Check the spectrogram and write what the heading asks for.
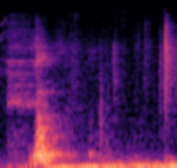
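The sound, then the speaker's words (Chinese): A dog, excited at seeing cars pass by outside, lets out one loud, sharp bark, followed by a couple of fainter, brief yips over a low steady background rumble. “啊，sorry，我的狗又看到外面有一些车在经过，它有点激动。”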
